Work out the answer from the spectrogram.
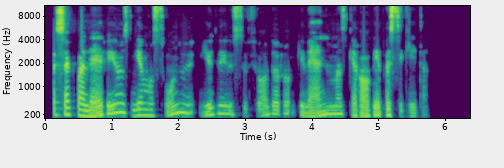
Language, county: Lithuanian, Telšiai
